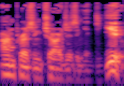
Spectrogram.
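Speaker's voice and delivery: ordinary delivery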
